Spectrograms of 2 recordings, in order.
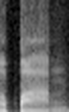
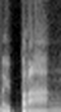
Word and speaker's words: ปาง: ทรง ปาง ต่าง ๆ อ่าน ว่า ปาง ไม่ ปราง นะ ปาง ปา สระ อา งู เนี่ย ต่าง ๆ มาก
